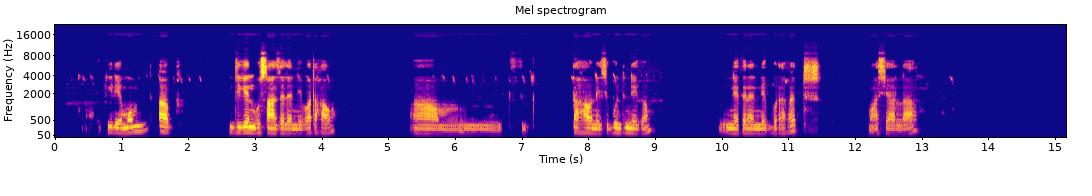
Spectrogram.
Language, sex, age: Wolof, male, 25-35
